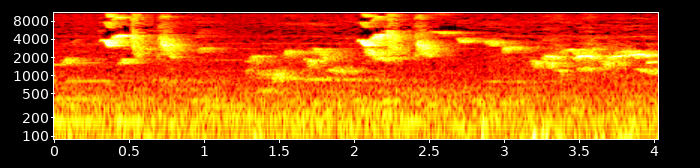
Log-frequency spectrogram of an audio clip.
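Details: Oriental magpie-robin singing in the loud ngeplong style: two bursts of sharp, high whistled and chattering notes about 1.7 seconds apart, followed by softer warbling phrases, over low background hum.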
